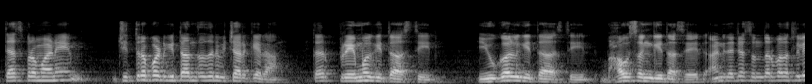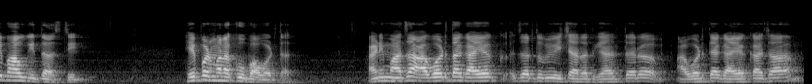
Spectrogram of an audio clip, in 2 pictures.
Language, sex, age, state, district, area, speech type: Marathi, male, 30-45, Maharashtra, Raigad, rural, spontaneous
